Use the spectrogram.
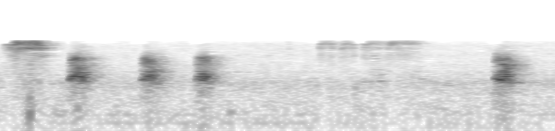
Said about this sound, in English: I am so sorry. I don't know why she's barking.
